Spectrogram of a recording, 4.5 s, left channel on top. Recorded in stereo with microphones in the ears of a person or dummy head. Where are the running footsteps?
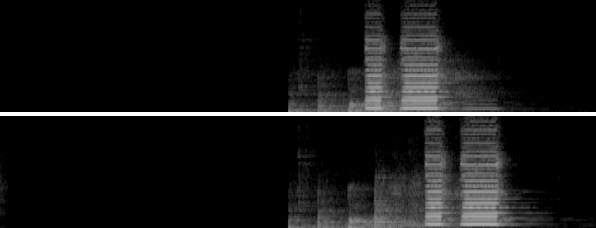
5° right (ahead or behind), 2 m; by 3.5 s 10° right (ahead or behind), 3 m.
